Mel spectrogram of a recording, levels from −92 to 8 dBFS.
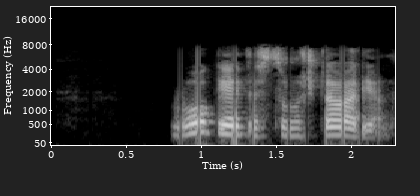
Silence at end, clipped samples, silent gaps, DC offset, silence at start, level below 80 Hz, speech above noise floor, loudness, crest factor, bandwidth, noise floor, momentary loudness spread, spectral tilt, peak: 0.1 s; under 0.1%; none; under 0.1%; 0.8 s; -56 dBFS; 61 dB; -19 LUFS; 18 dB; 8 kHz; -80 dBFS; 8 LU; -2 dB/octave; -4 dBFS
